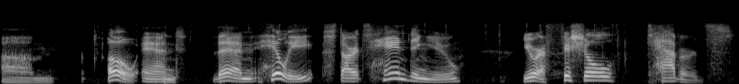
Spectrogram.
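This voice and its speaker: A man narrating a tabletop fantasy game as game master over a video call, in a halting, improvised way. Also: medium pitch, big pitch swings, pushed and bright, no room sound. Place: indoors at home, on a video call. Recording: slightly dull online call audio.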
